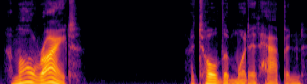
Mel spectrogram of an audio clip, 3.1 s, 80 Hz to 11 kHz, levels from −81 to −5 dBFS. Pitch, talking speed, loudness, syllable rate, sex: 105 Hz, 175 wpm, -20 LUFS, 6.2 syllables/s, male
